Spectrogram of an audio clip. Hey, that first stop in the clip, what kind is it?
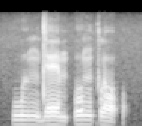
plain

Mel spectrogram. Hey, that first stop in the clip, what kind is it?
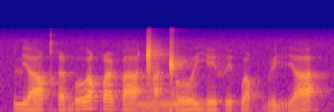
aspirated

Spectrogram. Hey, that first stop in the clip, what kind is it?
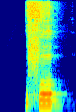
plain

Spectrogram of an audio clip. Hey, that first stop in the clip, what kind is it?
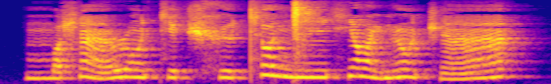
plain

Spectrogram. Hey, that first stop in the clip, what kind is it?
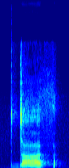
plain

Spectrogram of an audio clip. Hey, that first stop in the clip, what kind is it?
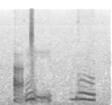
click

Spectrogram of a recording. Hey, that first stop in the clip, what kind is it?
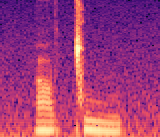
click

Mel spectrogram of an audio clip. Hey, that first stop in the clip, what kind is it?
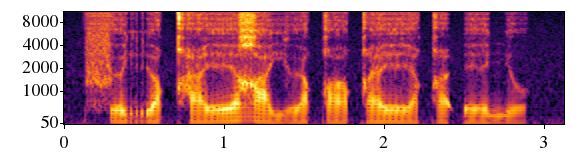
aspirated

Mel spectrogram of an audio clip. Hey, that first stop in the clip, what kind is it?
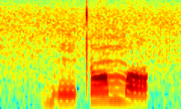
plain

